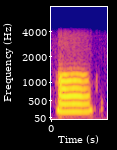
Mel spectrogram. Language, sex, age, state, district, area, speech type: Odia, female, 18-30, Odisha, Ganjam, urban, conversation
